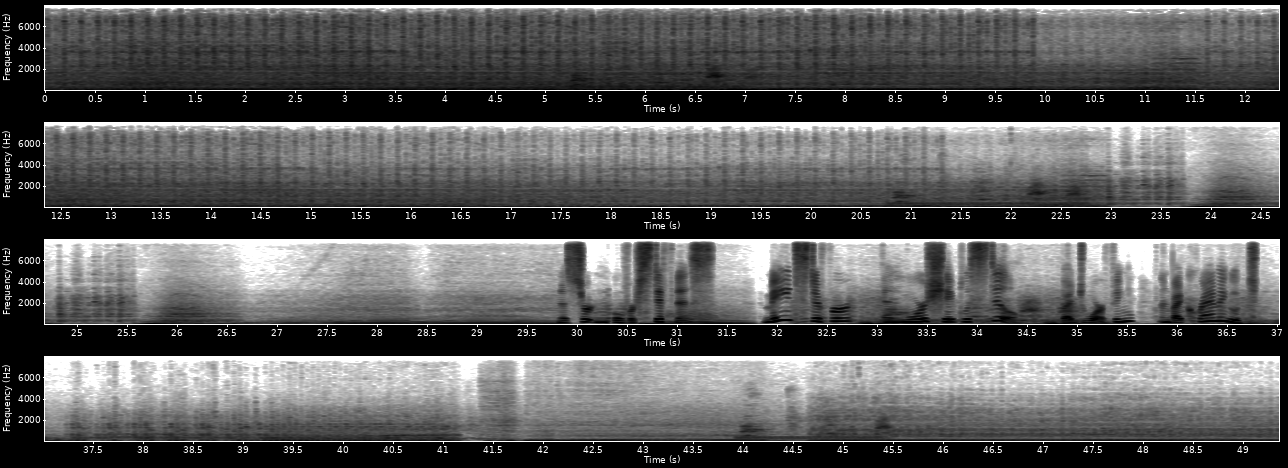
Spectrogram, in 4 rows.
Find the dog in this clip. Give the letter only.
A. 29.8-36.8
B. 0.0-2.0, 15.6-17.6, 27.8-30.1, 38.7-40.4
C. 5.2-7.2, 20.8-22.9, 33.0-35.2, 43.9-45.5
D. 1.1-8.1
C.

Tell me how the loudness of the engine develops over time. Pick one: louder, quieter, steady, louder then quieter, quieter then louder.
quieter.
